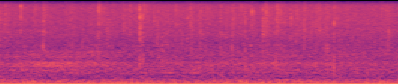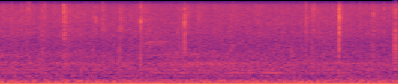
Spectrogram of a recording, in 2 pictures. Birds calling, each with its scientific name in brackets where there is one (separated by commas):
Great Crested Flycatcher (Myiarchus crinitus)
